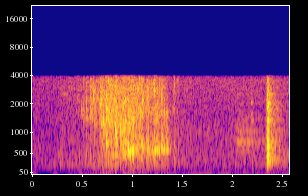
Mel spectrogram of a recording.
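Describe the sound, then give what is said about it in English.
Water is poured into a glass as an offering for a father's spirit, a steady stream for about a second that tapers off, followed by a sharp clink near the end. Fairly quiet, with no talking. “As I pour a glass for my Father's spirit, I say, Father.”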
